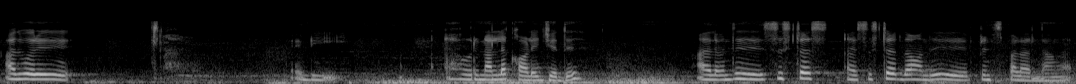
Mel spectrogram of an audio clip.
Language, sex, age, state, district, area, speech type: Tamil, female, 18-30, Tamil Nadu, Thanjavur, rural, spontaneous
